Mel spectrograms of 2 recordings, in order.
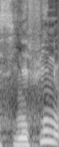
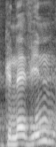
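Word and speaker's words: Cynefin: mais c'est le modèle alors on lit cinéphine mais on ça se prononce que navine c'est du gaélique qui était développé par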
